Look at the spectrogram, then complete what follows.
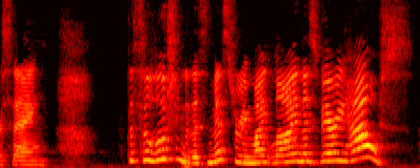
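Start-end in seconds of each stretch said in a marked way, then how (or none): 1.3-4.1 much higher, louder eureka outburst; a burst of sudden realization; sudden excitement. A narrator's reading. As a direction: leap up with the discovery. Nancy jumps up, sudden idea.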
